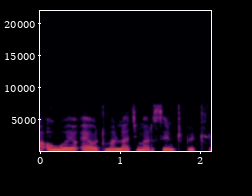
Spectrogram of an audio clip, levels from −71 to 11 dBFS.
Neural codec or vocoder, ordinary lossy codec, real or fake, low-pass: none; none; real; 7.2 kHz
